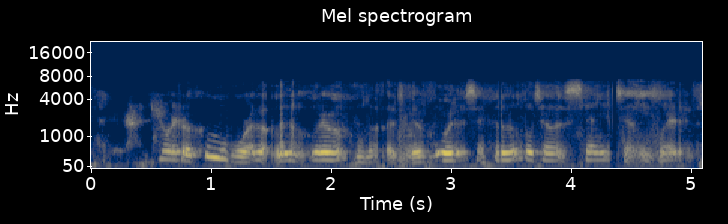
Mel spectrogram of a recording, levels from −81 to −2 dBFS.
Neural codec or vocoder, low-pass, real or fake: codec, 24 kHz, 0.9 kbps, WavTokenizer, small release; 7.2 kHz; fake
